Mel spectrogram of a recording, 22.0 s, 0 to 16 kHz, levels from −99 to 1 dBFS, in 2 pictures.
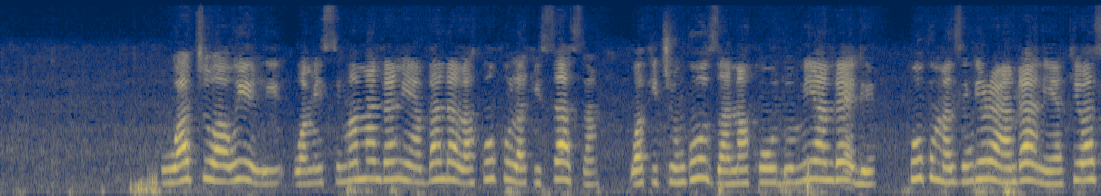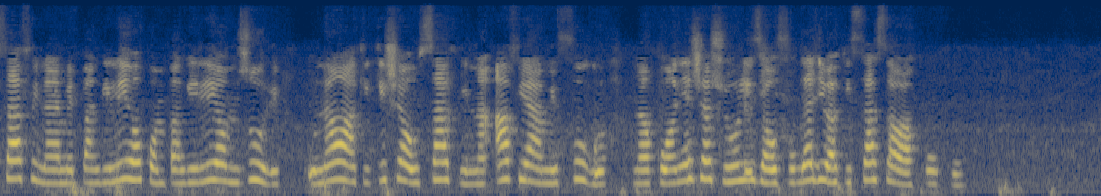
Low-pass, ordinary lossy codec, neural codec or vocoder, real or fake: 14.4 kHz; AAC, 48 kbps; codec, 44.1 kHz, 7.8 kbps, DAC; fake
